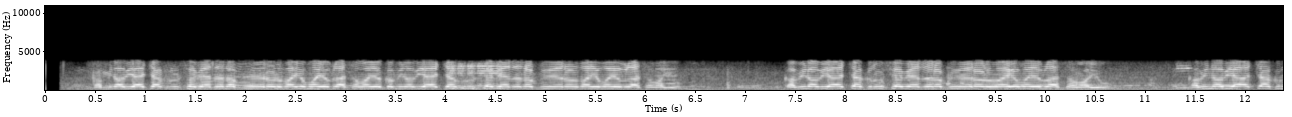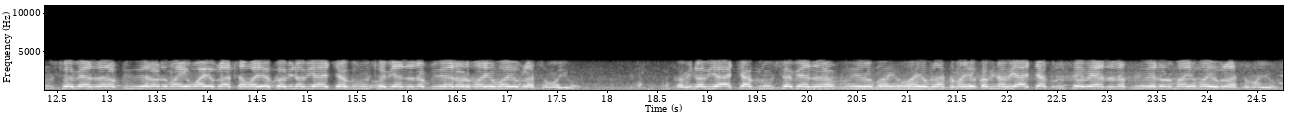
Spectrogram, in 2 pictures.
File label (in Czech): hlaseni mhd, La Paz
